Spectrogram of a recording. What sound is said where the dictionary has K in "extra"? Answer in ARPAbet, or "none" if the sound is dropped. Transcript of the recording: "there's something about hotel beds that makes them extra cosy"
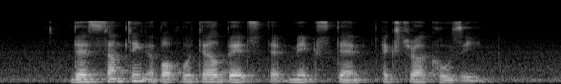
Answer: K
